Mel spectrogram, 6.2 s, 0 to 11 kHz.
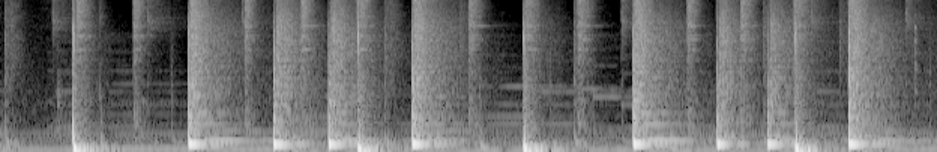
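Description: Acoustic drum kit (Dixon drums, Istanbul Agop cymbals) playing a 16-beat groove with off-beat snare: hi-hat keeping time, bass drum strokes, and snare hits landing on syncopated sixteenth notes. The same one-bar pattern is played twice, starting with a bass drum hit about half a second in.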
